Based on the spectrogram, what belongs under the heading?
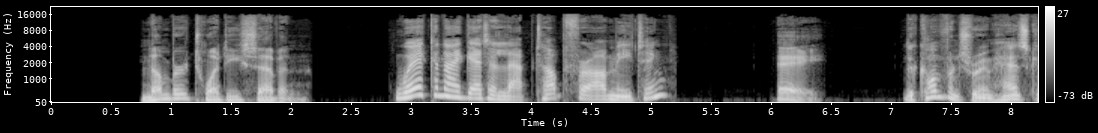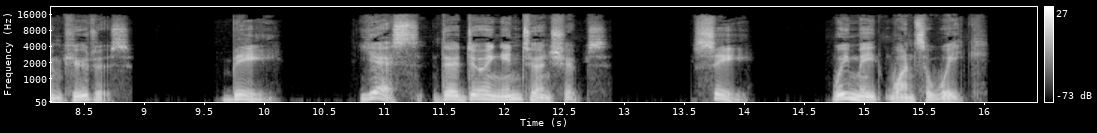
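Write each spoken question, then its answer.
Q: Where can I get a laptop for our meeting?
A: A: The conference room has computers.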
